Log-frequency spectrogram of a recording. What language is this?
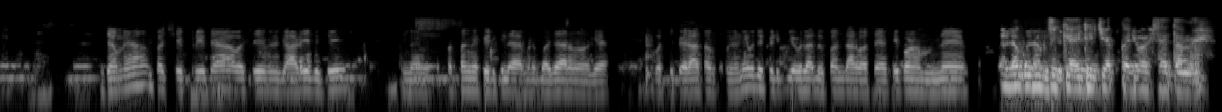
Gujarati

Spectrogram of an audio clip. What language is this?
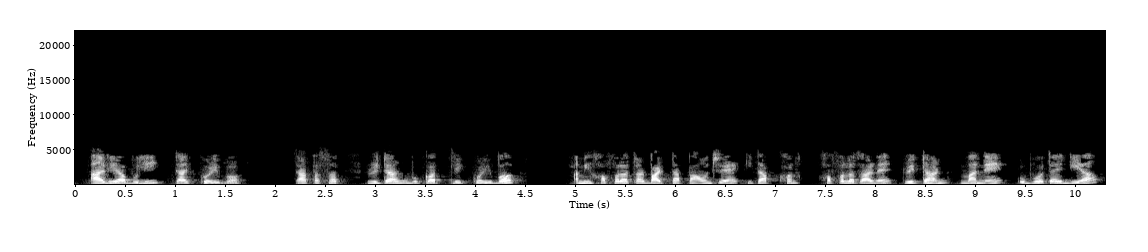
Assamese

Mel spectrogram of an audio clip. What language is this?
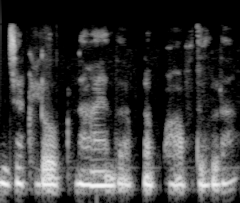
Garhwali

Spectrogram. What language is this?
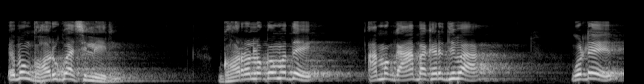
Odia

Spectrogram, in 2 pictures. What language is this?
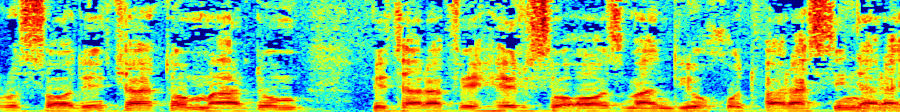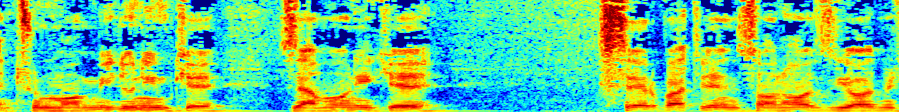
Persian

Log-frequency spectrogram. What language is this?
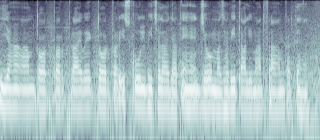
Urdu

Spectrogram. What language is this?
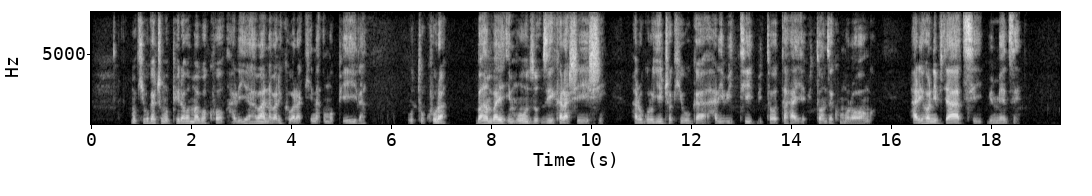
Rundi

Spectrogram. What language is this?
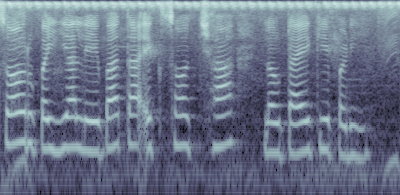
Bhojpuri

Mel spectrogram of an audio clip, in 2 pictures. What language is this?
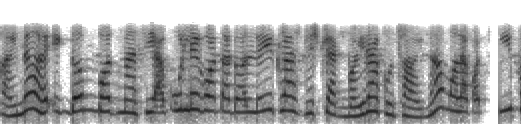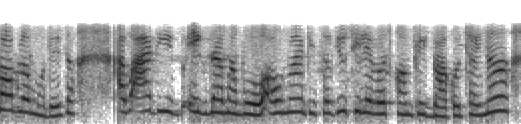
Nepali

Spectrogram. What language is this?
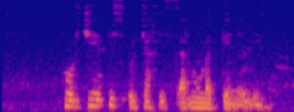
Georgian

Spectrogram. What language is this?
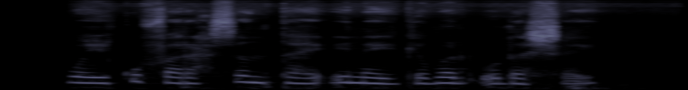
Somali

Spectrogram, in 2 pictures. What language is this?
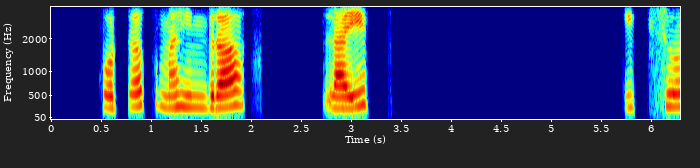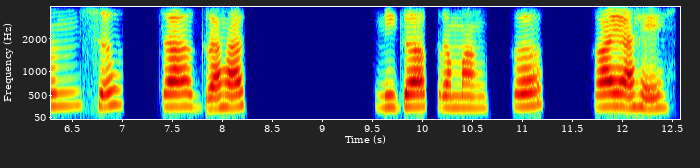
Marathi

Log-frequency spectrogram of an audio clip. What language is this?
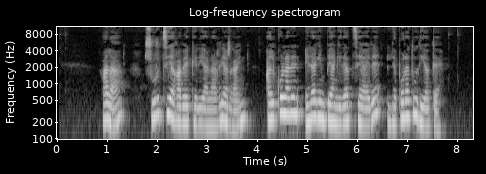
Basque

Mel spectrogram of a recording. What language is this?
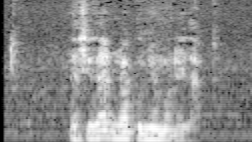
Spanish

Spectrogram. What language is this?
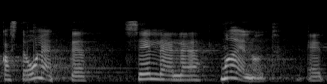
Estonian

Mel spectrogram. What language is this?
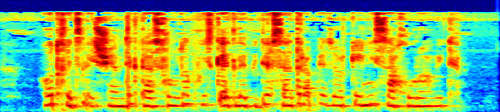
Georgian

